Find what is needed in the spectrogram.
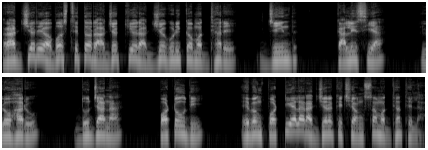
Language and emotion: Odia, neutral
